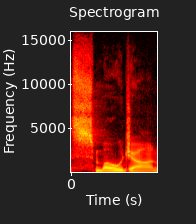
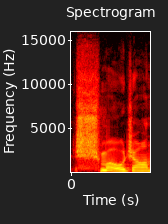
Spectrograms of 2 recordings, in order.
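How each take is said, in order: First: The name begins with an s sound. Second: The name begins with a sh sound. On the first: "like just S M" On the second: "like S H M"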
